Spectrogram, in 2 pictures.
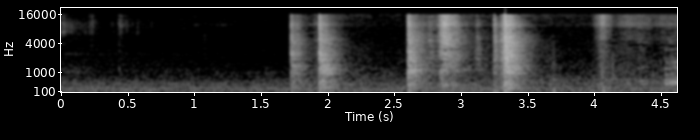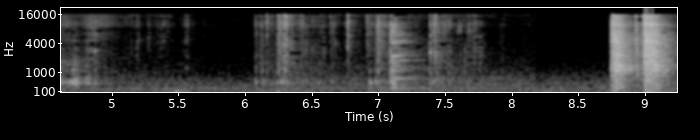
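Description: Metal tongs and a stainless steel mixing bowl clinking and knocking as chicken wings are tossed in seasoning: irregular clatters starting about two seconds in, loudest just before the end.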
